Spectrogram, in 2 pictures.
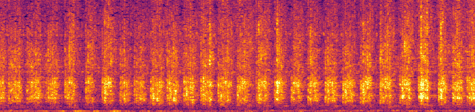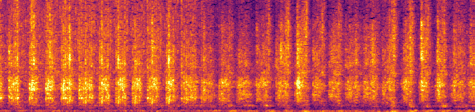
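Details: Engine running with an uneven, choppy beat and occasional skipped pulses under a low drone, a misfire; no black smoke, so owner suspects a bad injector, unconfirmed.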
